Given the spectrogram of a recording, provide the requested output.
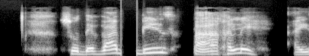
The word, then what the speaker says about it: parler: I'm saying A because the last letter is an R, and so I pronounce that E, and we saw E is a vowel sound. We saw that letter E, you pronounce it as the vowel sound A. That is why I'm saying parler.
